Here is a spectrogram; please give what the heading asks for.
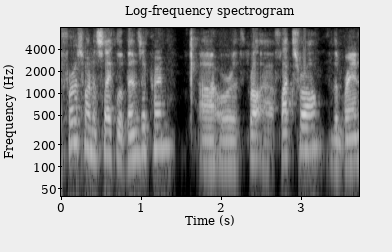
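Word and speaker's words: Flexeril: may just call it flexural sometimes this mispronounced flex for all but it's spelled flexural mechanistically it has a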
